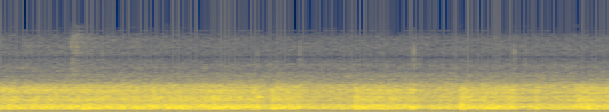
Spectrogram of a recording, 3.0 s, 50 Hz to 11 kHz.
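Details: Heathkit SB-610 monitor scope connected by coax to an FT-857 on the bench: steady even hiss fills the receiver, raising the noise floor and blocking all but very strong signals; interference traced to a faulty tube socket in the scope.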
